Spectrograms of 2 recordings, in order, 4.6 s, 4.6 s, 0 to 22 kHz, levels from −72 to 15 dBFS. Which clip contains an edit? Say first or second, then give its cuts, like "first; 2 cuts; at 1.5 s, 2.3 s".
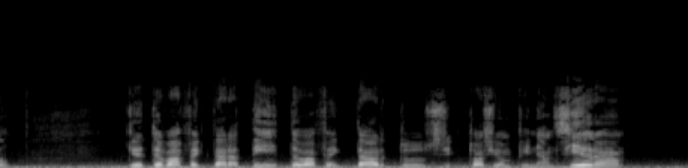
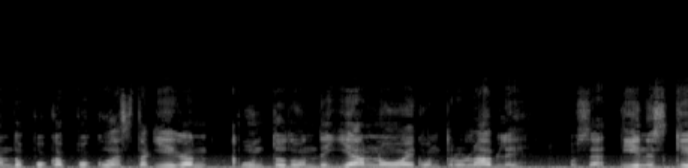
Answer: second; 3 cuts; at 1.0 s, 1.6 s, 2.7 s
